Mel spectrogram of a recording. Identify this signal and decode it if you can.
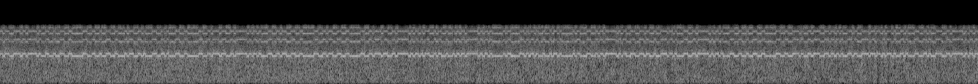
Two-tone teleprinter signal, about 170 Hz shift.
